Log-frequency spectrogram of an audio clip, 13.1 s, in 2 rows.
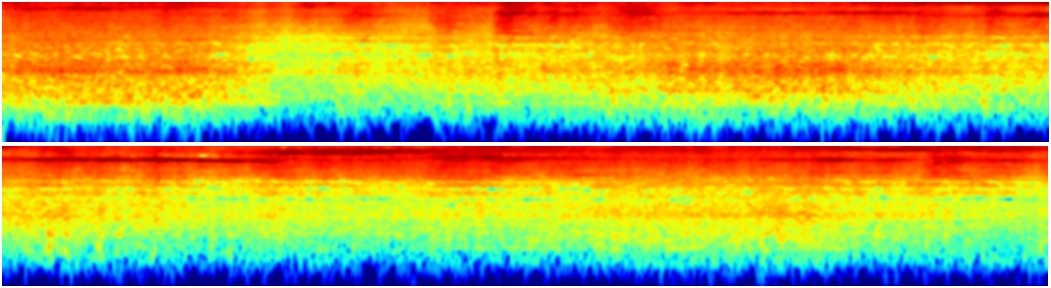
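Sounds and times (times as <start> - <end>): train rushing past: 0.0 - 13.0
faint wheel squeal: 6.5 - 10.6.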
